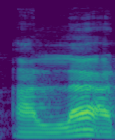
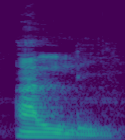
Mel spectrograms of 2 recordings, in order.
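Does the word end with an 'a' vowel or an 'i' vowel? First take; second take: a vowel; i vowel. First: The final consonant is followed by an 'a' vowel. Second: The final consonant is followed by an 'i' vowel. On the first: "dengan fathah lam" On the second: "dan kasrahnya lam"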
